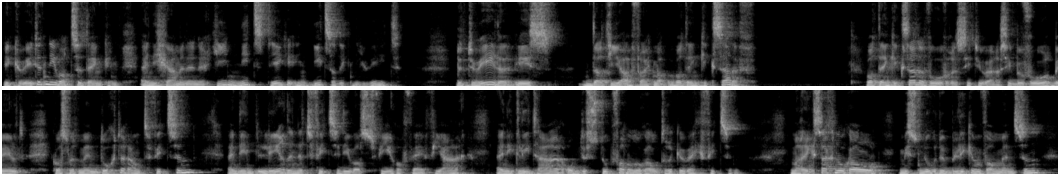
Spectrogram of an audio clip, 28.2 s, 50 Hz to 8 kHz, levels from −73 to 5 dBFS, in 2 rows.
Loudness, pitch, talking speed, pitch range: -22 LUFS, 135 Hz, 170 wpm, 115-155 Hz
